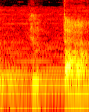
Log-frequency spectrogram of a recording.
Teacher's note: ക് സൈലന്റ് ആയി ത മാത്രമേ പുറത്തേക്ക് കേൾക്കുള്ളൂ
